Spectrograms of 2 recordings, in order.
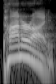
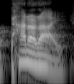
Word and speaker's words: Panerai: Panerai, or Panerai, depending on what you want to say and how you want to pronounce it. I'm Scottish, I'm gonna say Panerai.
